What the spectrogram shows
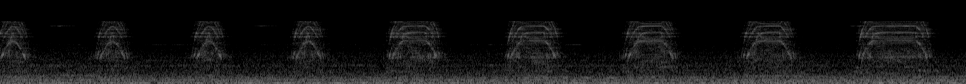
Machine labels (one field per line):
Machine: slide rail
